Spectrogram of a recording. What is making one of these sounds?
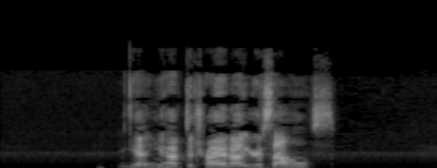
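A young woman speaks briefly and animatedly into a close microphone.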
